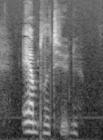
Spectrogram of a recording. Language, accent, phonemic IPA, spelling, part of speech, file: English, US, /ˈæm.plɪ.tud/, amplitude, noun, En-us-amplitude.ogg
- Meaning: The measure of the size of something, especially its width or breadth; largeness, magnitude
